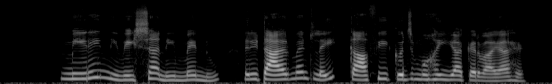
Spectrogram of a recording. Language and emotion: Punjabi, happy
